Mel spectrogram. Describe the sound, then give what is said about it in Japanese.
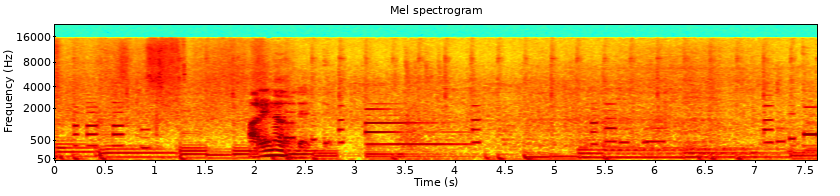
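A steady hiss of falling rain runs continuously in the background while a person talks into the microphone the whole time, recording after changing location because rain started falling. “雨が降ってきてそう今場所を変えて録音してるからそのテストもかねて最近やっていたんだけど今声遠かったかもしれないけど”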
